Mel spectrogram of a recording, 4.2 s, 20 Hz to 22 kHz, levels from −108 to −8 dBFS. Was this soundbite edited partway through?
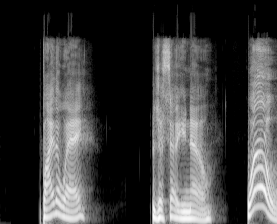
no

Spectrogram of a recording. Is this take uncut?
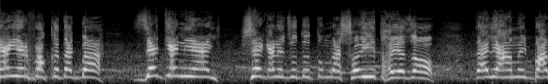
yes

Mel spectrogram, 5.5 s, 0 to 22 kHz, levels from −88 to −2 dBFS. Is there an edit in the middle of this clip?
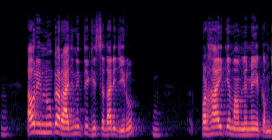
no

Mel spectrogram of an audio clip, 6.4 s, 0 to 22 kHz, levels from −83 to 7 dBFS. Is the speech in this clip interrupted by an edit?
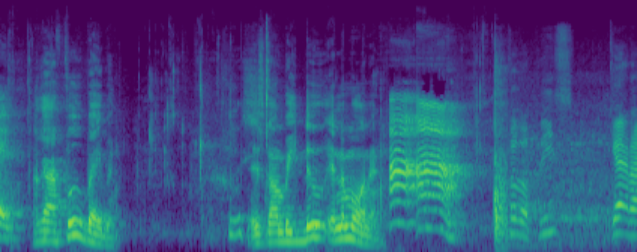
no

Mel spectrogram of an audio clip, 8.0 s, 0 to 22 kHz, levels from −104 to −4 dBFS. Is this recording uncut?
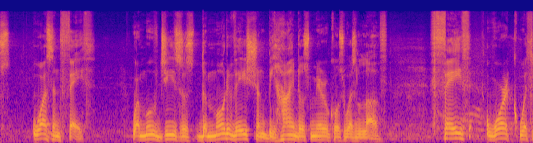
yes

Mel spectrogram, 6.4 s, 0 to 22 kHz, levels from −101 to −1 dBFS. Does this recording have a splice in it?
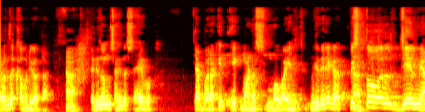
no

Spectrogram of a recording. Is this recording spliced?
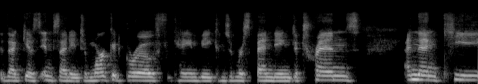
no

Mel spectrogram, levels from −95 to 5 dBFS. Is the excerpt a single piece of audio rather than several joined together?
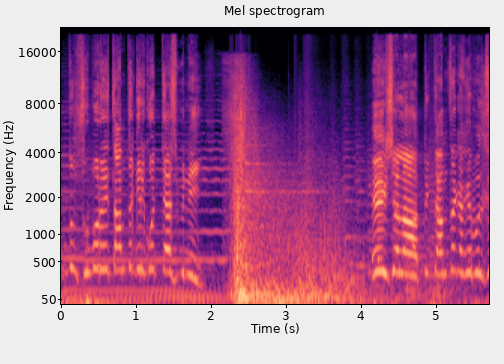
yes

